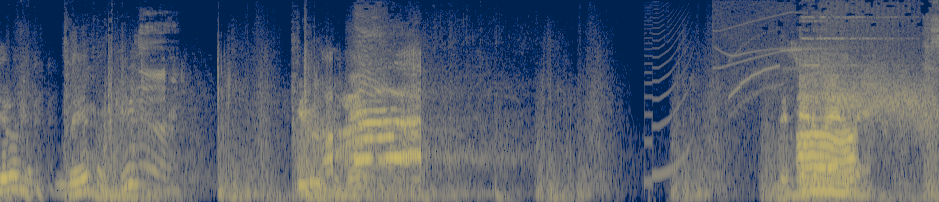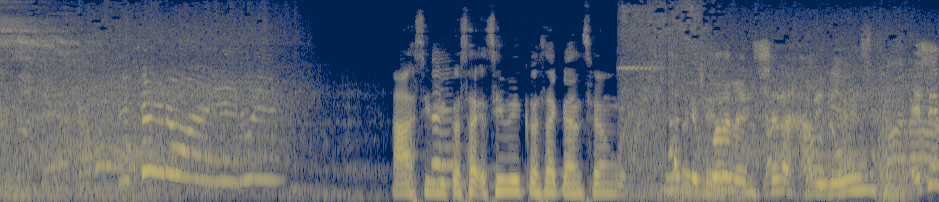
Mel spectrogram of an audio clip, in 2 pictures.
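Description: Several young men talk and laugh excitedly over an online call.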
